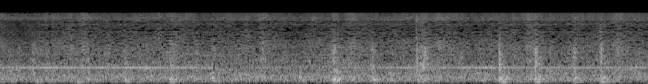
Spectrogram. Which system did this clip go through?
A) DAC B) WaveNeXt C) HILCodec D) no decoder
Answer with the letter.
D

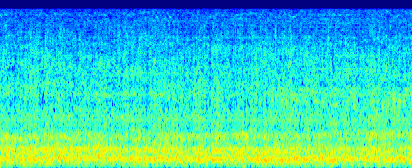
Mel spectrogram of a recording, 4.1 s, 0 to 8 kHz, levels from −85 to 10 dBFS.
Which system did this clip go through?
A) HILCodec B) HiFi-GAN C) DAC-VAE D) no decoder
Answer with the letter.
B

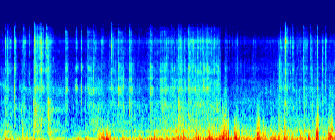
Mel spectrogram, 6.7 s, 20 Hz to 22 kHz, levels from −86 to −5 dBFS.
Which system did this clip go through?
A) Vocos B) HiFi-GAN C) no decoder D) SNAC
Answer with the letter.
A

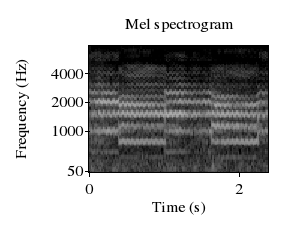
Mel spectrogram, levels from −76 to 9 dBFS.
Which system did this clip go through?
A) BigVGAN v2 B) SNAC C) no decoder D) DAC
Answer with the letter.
C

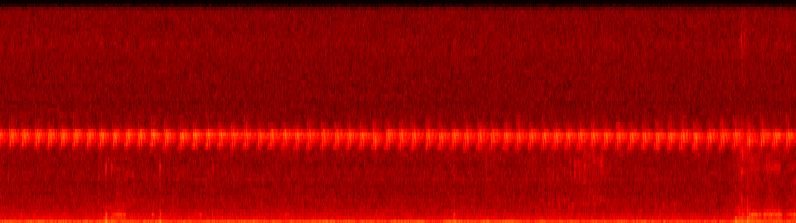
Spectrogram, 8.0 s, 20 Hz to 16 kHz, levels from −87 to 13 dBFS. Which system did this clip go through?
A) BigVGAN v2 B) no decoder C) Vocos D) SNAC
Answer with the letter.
B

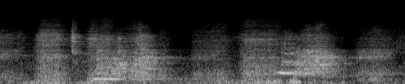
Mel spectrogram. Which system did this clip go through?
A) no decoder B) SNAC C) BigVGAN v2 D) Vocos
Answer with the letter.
A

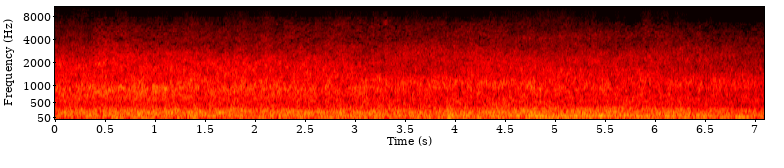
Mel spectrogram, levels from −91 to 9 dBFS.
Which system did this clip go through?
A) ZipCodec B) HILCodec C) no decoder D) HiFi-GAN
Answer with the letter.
B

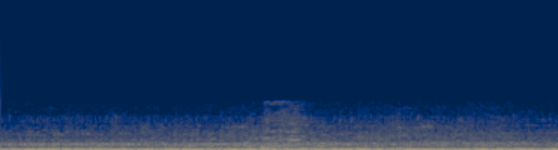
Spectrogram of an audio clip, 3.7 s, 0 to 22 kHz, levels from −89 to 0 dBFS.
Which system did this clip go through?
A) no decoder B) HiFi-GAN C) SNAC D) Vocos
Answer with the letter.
B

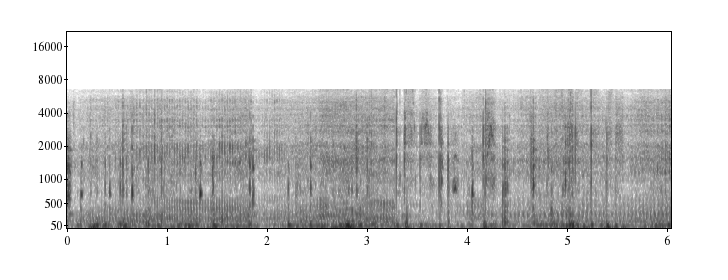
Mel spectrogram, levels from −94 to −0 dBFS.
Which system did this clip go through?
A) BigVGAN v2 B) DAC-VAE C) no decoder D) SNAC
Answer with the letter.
A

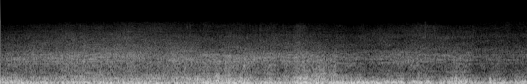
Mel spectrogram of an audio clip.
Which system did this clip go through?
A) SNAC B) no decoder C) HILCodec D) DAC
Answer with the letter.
A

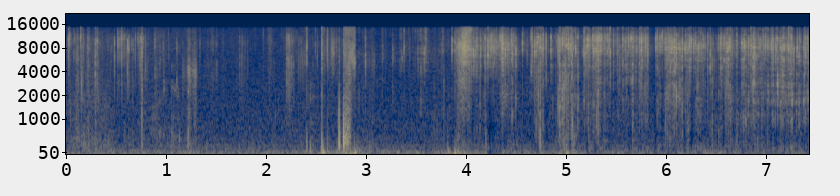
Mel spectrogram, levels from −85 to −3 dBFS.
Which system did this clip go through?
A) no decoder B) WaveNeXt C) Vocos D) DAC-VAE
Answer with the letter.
A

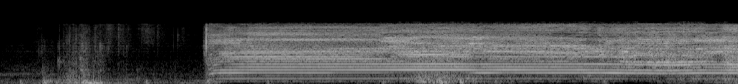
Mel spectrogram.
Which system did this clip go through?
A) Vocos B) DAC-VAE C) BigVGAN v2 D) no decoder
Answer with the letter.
B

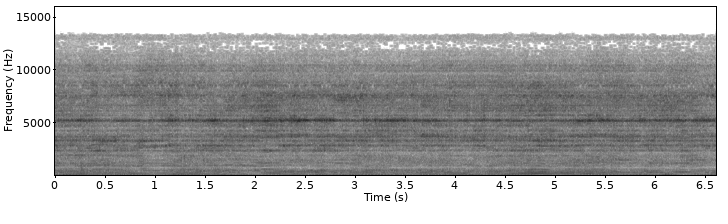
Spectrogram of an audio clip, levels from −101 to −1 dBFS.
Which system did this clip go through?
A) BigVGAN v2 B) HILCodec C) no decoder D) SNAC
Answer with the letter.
D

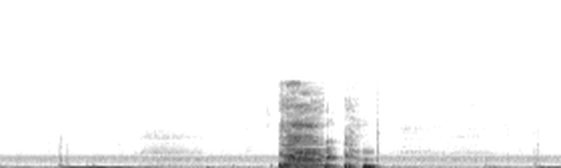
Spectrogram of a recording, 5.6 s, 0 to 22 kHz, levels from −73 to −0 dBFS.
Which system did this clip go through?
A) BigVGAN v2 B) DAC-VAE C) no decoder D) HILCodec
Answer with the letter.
C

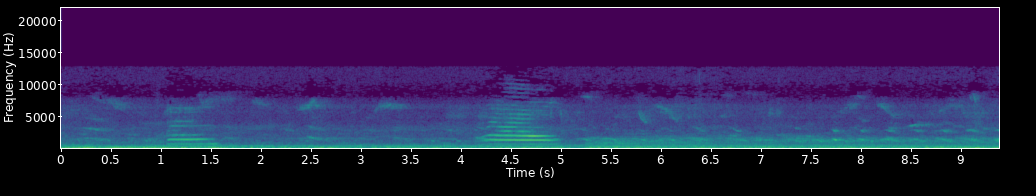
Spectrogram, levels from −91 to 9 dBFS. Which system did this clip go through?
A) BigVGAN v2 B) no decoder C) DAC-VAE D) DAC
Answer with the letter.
B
